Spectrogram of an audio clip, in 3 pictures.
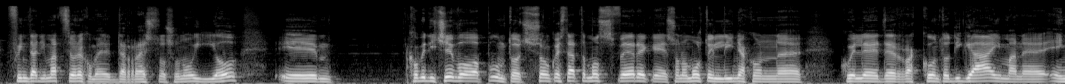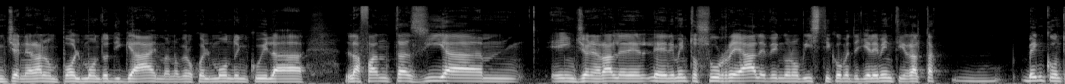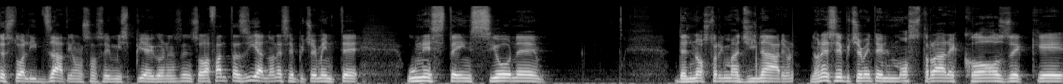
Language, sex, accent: Italian, male, native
